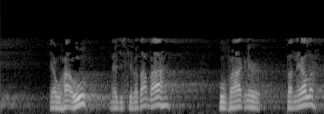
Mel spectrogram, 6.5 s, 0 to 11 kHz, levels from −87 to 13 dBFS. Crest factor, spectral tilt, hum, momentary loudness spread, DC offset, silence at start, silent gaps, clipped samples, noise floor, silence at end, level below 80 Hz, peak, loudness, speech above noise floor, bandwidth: 20 dB; -12 dB/octave; none; 19 LU; under 0.1%; 0 s; none; under 0.1%; -57 dBFS; 0 s; -68 dBFS; -8 dBFS; -26 LUFS; 32 dB; 4.1 kHz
